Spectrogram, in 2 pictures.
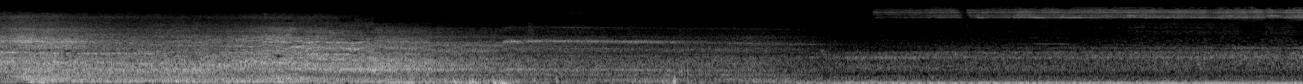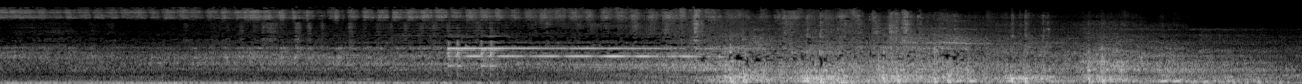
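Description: A light rail train rushes past close by with a loud rumble.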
